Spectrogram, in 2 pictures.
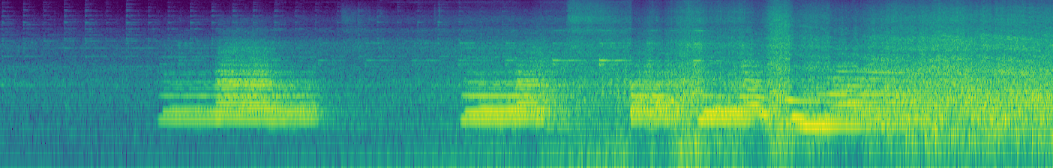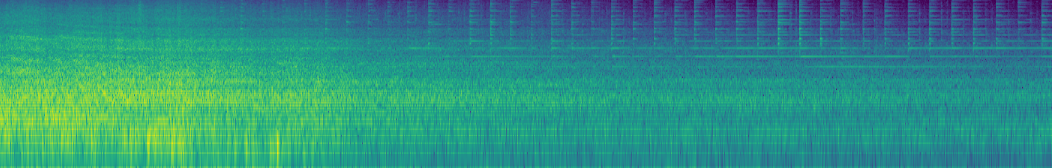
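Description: Amtrak Downeaster passenger train sounds its horn in four blasts, two long and then two shorter ones close together, the grade-crossing warning; the last blast is a little lower in pitch. The train then passes close by with a loud rumble of wheels on the rails that slowly fades as it moves away.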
